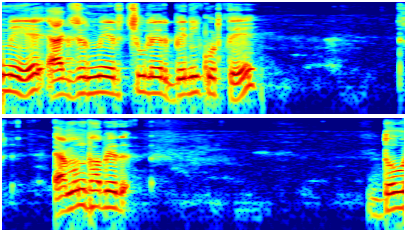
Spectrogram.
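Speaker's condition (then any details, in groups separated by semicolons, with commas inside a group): No condition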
